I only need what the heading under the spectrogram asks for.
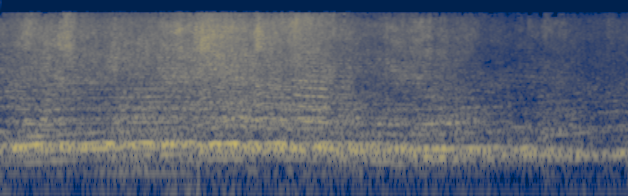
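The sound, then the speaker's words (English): Four-cylinder Lightning class race cars taking the green flag at Scotia Speed World: a steady, droning engine roar holds throughout, then eases slightly toward the end. “Here they come, the four cylinders. The Lightning class is green.”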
